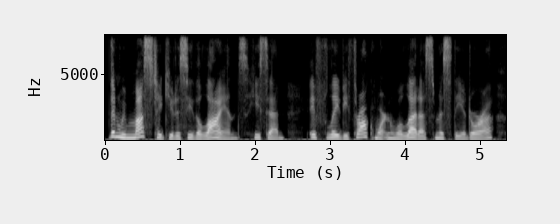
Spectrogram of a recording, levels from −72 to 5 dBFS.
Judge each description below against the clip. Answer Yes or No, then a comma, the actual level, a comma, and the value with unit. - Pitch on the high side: Yes, high, 205 Hz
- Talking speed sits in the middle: No, fast, 215 wpm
